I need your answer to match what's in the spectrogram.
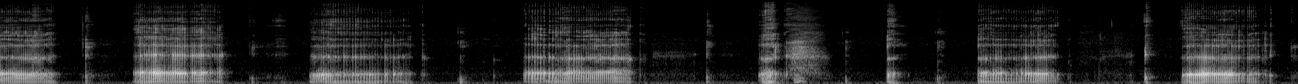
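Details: Frequent loud burps in rapid succession, about eight in thirteen seconds with short pauses, recorded continuously; the person says this can go on for hours and has been a struggle for the last couple of years. Excessive belching.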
